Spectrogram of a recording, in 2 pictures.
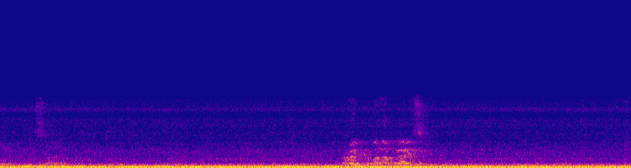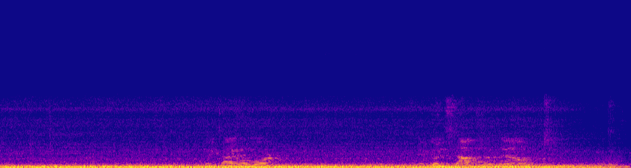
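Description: Forklift engine idling steadily.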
